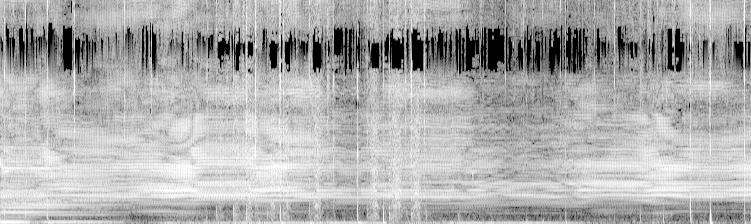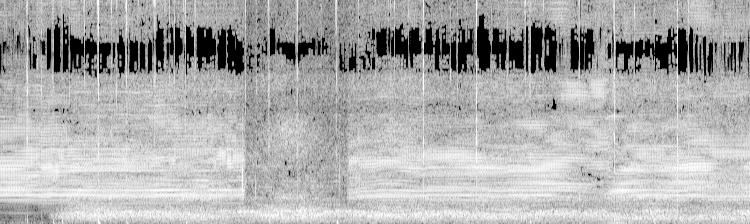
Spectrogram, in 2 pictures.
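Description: Barber shop sound effects: an electric barber's trimmer buzzing steadily, with many sharp clicks scattered throughout. A low hum drops out about two seconds in, and a fuller, lower buzz joins about halfway through.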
